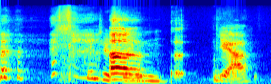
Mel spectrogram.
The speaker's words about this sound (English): burped.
